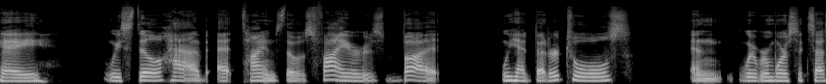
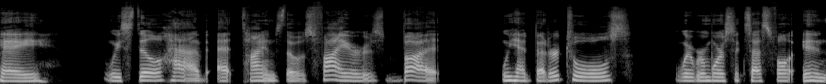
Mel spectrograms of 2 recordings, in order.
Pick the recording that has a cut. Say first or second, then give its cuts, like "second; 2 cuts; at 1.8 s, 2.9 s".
second; 1 cut; at 6.7 s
